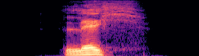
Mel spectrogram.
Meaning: a river in Austria and Germany
- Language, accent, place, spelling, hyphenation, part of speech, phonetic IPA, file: German, Germany, Berlin, Lech, Lech, proper noun, [lɛç], De-Lech.ogg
